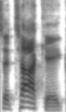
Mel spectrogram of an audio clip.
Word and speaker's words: Sitake: He wants it pronounced Sitake, Kalani Sitake.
